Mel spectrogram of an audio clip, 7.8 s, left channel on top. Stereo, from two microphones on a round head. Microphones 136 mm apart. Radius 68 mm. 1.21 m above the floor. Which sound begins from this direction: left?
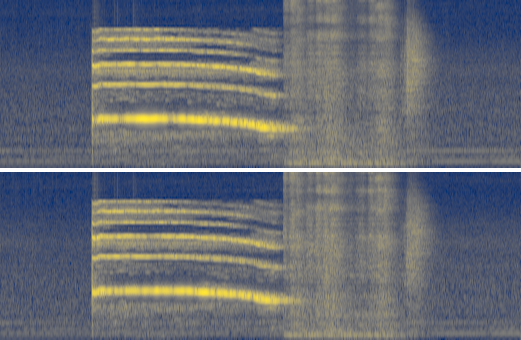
A rattle, at 6.0 s.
